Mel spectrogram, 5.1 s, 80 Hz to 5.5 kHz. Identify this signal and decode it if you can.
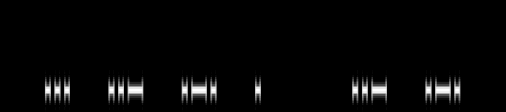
Morse code, heard as a keyed tone, about 25 wpm, spaced as for 15 wpm, 590 Hz. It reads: SURE UR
